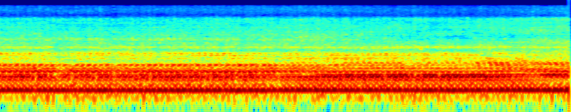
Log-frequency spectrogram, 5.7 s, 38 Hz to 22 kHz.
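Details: Ford F100 302 V8 with a Comp 268H cam during break-in after re-lashing the valves: steady, even high idle with a smooth open-header burble and no ticking or knocking; holding temperature and charging, though the oil looks slightly milky.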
